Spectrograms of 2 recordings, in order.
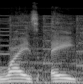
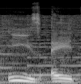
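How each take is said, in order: First: The name begins with a W sound, like wise. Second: The name begins with a vowel, like ease. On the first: The speaker calls it wrong. "J'ai jamais su comment le prononcer, c'est ça, Wise?" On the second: The speaker calls it right. "C'est Ease, en fait, qu'on devrait dire"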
